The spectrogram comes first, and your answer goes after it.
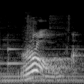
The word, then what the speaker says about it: wrong: La palabra equivocado, por ejemplo, que se escribe, notamos que hay W antes de R al comienzo de la palabra, por lo tanto es muda.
